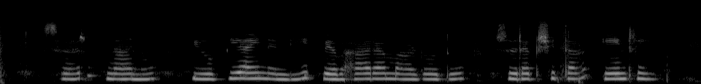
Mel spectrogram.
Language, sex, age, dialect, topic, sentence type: Kannada, female, 25-30, Dharwad Kannada, banking, question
